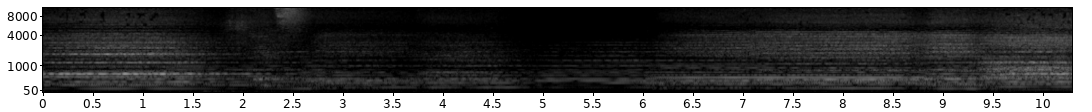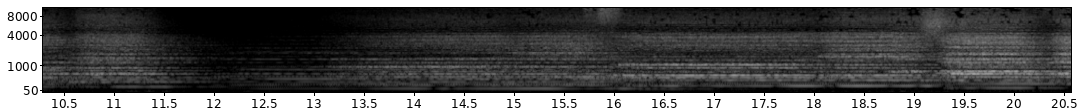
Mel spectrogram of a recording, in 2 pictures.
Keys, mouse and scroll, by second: 0.9-2.2 scroll down 7, 2.8 click, 4.0 click, 6.3 click, 7.7 click, 10.0 click, 11.0 click, 12.2-12.9 scroll down 2, 14.9 click, 15.6 click, 16.9 click, 19.2 click.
